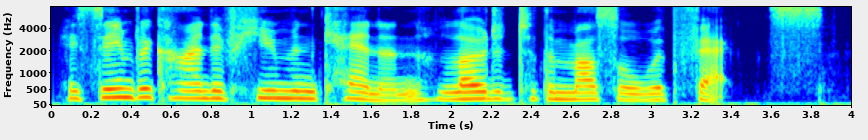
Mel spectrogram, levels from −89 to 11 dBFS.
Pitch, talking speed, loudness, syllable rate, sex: 205 Hz, 195 wpm, -17 LUFS, 4.8 syllables/s, female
